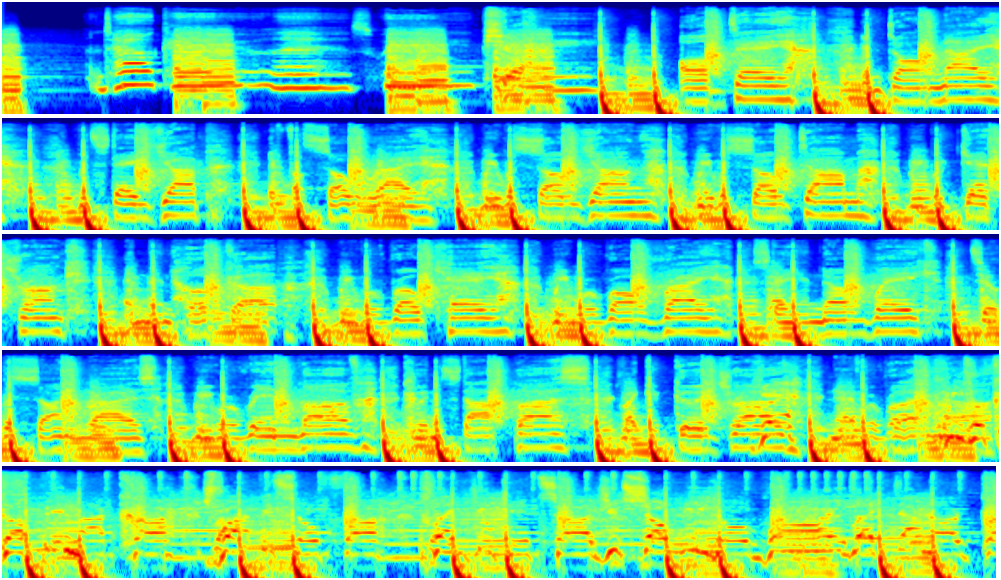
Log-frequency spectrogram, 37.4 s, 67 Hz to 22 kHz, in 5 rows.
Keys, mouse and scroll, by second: 6.6 click, 8.3 right click, 10.9 click, 14.1 click, 17.2 click, 23.6 click, 23.8 click, 24.5 right click, 25.6 click, 27.9 click, 31.3 click, 33.6 click, 36.2 click.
